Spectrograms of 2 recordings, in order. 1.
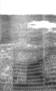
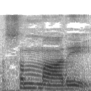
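m ਧੁਨੀ ਛੋਟੀ ਅਤੇ ਹਲਕੀ ਹੈ। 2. m ਧੁਨੀ ਖਿੱਚ ਕੇ ਅਤੇ ਦੋਹਰੀ ਬੋਲੀ ਜਾਂਦੀ ਹੈ। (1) "ਇਸ ਨੂੰ ਸਮਾਰੇ ਨਹੀਂ ਕਹਿਣਾ" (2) "ਸੰਮਾਰੇ ਇਸ ਤਰ੍ਹਾਂ ਉਚਾਰਨ ਕਰਨਾ"

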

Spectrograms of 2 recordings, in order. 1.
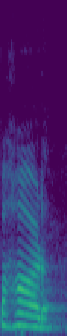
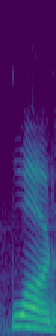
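ਵਿਚਕਾਰਲੀ ਹ ਧੁਨੀ ਸਾਫ਼ ਬੋਲੀ ਜਾਂਦੀ ਹੈ। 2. ਵਿਚਕਾਰਲੀ ਹ ਧੁਨੀ ਛੱਡ ਦਿੱਤੀ ਜਾਂਦੀ ਹੈ।

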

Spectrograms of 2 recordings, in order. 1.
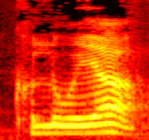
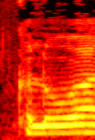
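ਅੰਤ ਵਿੱਚ 'a' ਤੋਂ ਪਹਿਲਾਂ 'ee' ਦੀ ਧੁਨੀ ਹੈ। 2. ਅੰਤ ਸਾਦਾ 'oa' ਹੈ, 'ee' ਨਹੀਂ। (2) "ਖਲੋਆ ਨਹੀਂ ਹੈ"

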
